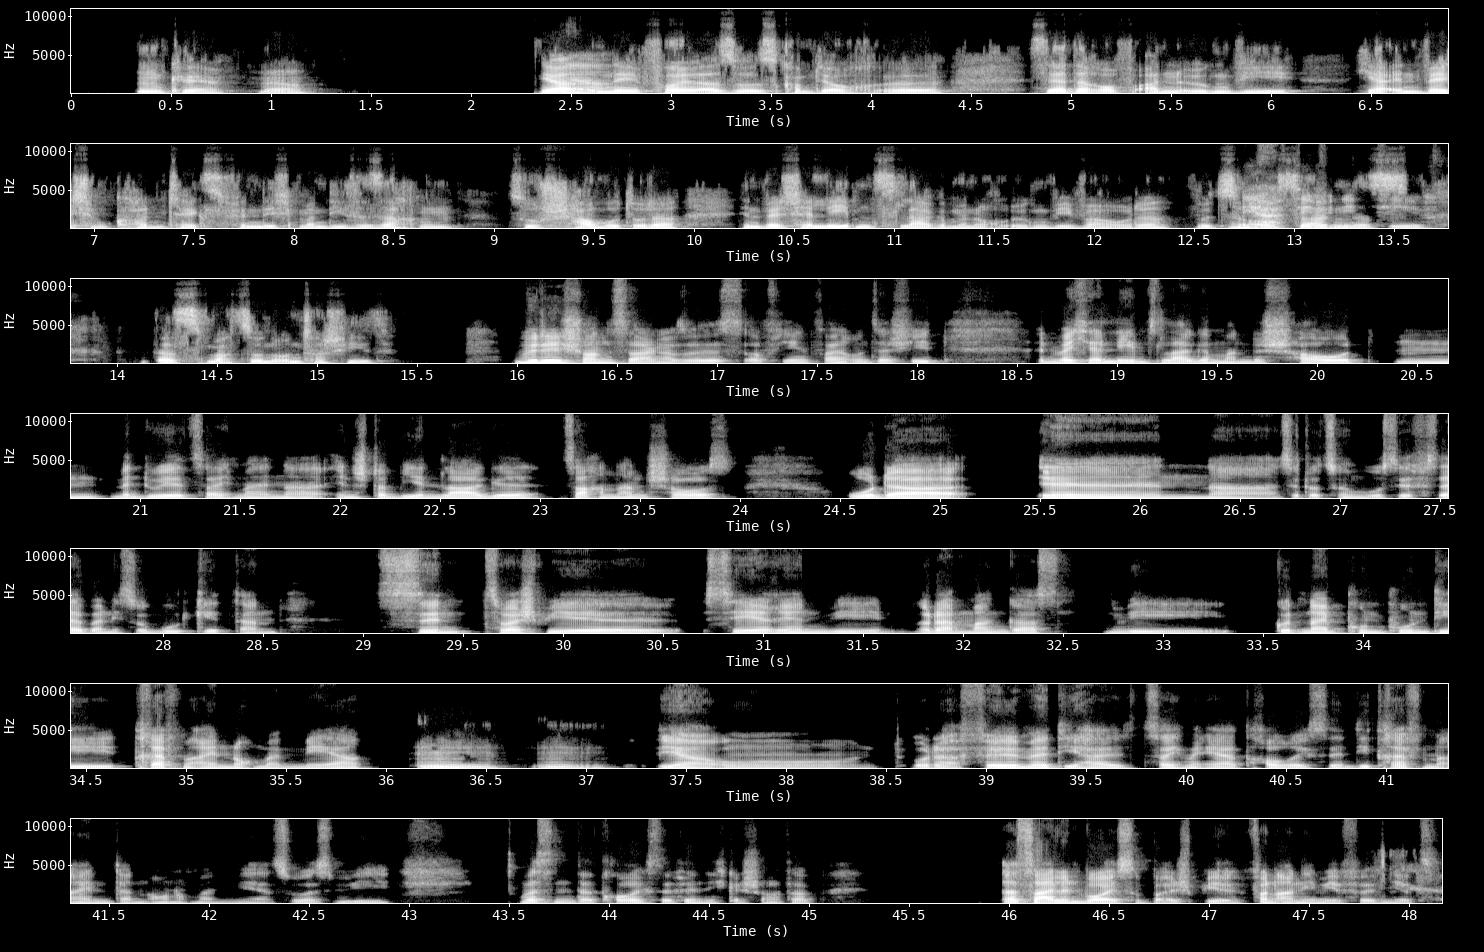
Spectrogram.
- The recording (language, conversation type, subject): German, podcast, Welche Filme schaust du dir heute noch aus nostalgischen Gründen an?
- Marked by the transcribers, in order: drawn out: "in"; drawn out: "und"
